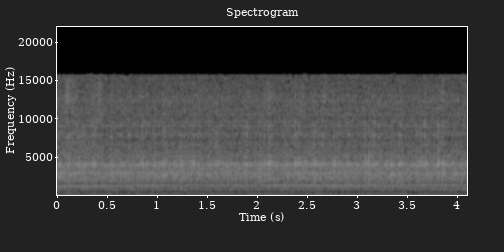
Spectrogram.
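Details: Admiral JSJ-20434 VHS VCR rewinding a tape: steady low hum under an even whirring hiss with no catching, squeal or slowing; the tape transport is rewinding smoothly and normally.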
